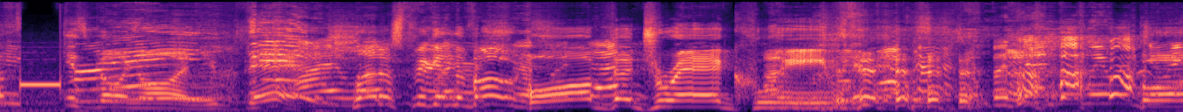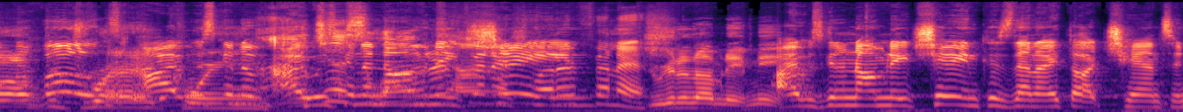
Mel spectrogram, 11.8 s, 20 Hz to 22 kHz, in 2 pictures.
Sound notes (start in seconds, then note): 0.0 beep; 4.2 group laughing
